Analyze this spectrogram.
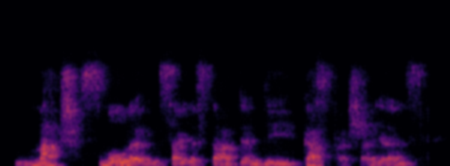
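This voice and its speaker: A man with a Polish accent speaks at a fairly high pitch. His pitch variation is ordinary. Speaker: astronomer. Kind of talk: lecture. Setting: seminar room with audience. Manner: halting, many fillers.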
